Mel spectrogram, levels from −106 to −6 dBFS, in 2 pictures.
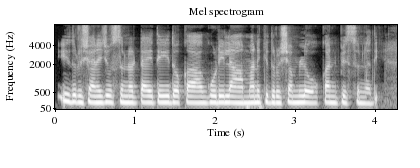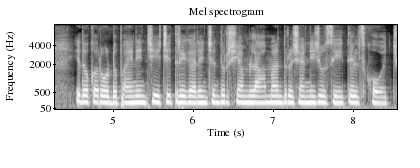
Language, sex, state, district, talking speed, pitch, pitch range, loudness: Telugu, female, Andhra Pradesh, Krishna, 105 wpm, 185 Hz, 180-190 Hz, -12 LUFS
